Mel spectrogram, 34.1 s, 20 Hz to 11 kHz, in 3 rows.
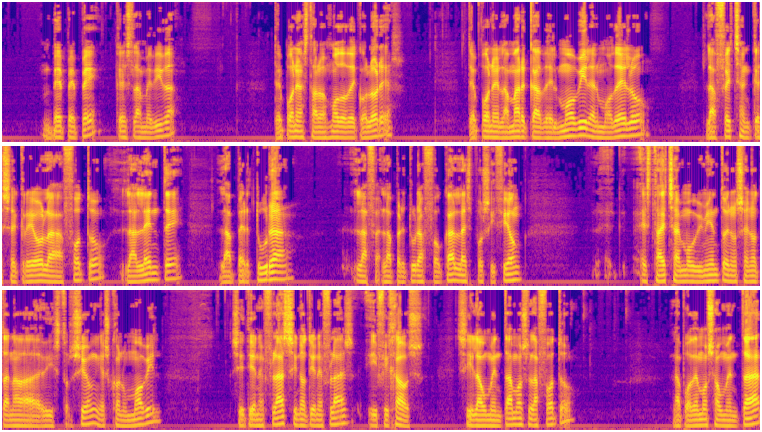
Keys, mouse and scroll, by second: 29.9-32.2 drag, 32.3-34.1 drag.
